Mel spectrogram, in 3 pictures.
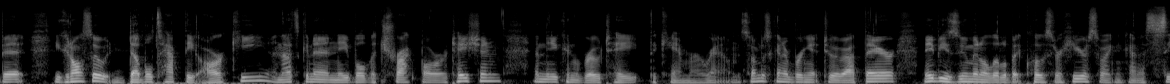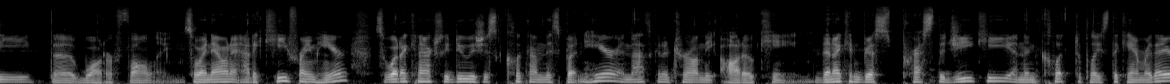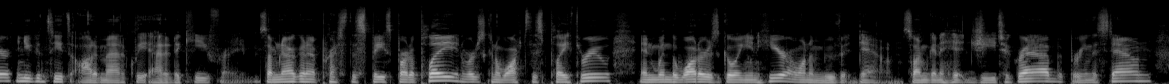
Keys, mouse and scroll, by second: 0.6-1.2 scroll up 3, 1.3 r, 5.2 g, 7.1 g, 7.7 r, 8.6 g, 9.1 g, 10.2 g, 12.4 g, 20.8 g, 26.0 space, 28.6 space, 28.8-33.1 shift+middle drag, 33.1 g.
